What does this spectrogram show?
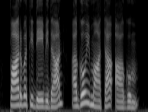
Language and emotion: Tamil, neutral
